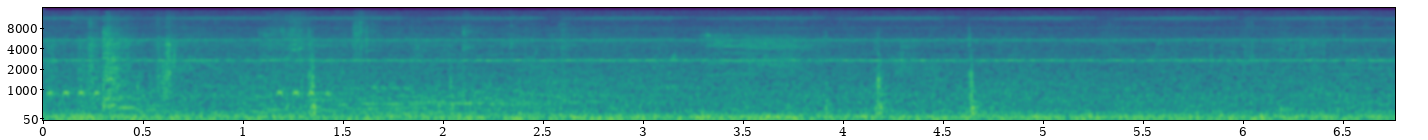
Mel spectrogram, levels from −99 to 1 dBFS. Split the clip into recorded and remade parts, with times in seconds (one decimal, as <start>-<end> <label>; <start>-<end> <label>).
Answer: 0.0-6.8 recorded

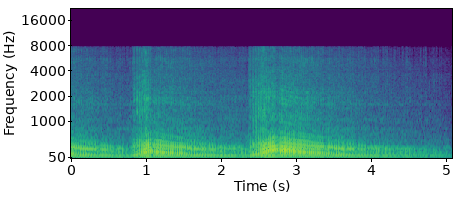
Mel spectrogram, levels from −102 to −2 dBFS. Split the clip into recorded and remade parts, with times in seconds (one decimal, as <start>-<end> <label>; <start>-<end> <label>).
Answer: 0.0-2.0 recorded; 2.0-2.6 remade; 2.6-5.1 recorded

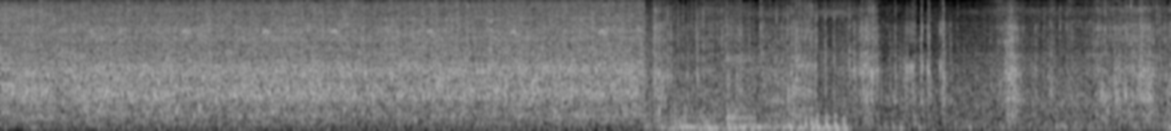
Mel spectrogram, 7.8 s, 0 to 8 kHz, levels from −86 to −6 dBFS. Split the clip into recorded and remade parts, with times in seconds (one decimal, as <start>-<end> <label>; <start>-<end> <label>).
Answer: 0.0-0.6 remade; 0.6-7.8 recorded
